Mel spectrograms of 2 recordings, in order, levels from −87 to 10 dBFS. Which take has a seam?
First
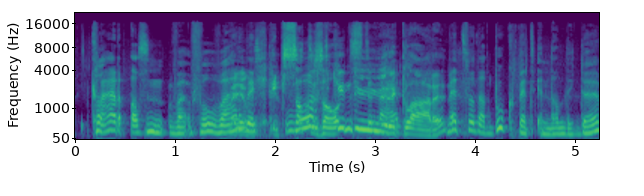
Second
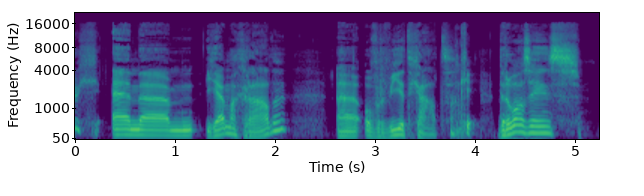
second; 1 cut; at 4.1 s

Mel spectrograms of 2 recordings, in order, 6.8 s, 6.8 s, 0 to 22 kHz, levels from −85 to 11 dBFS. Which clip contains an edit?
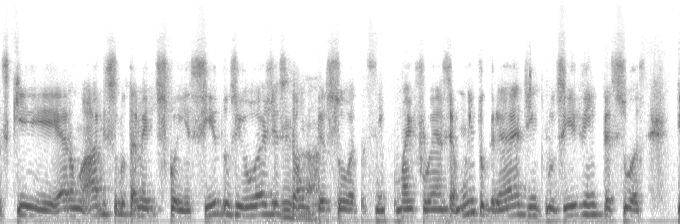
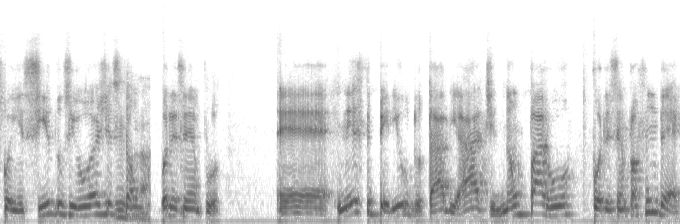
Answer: second; 1 cut; at 1.5 s

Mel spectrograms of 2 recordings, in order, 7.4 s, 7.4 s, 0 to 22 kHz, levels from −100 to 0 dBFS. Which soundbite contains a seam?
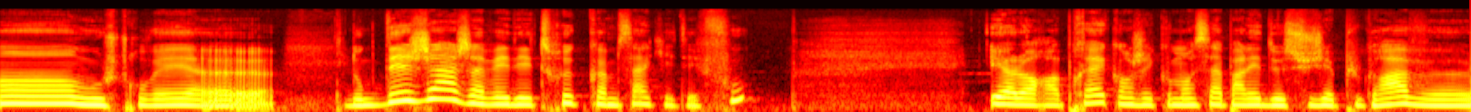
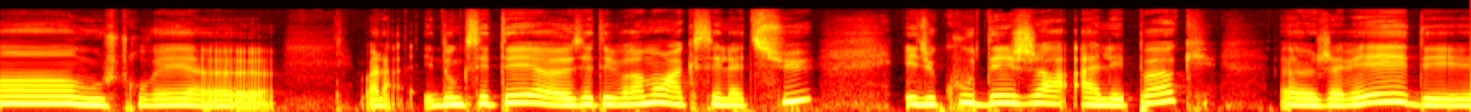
first; 1 cut; at 1.7 s

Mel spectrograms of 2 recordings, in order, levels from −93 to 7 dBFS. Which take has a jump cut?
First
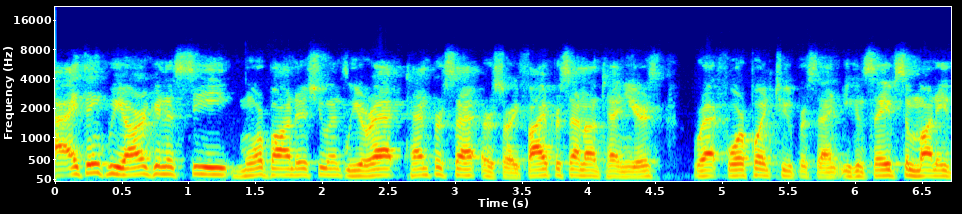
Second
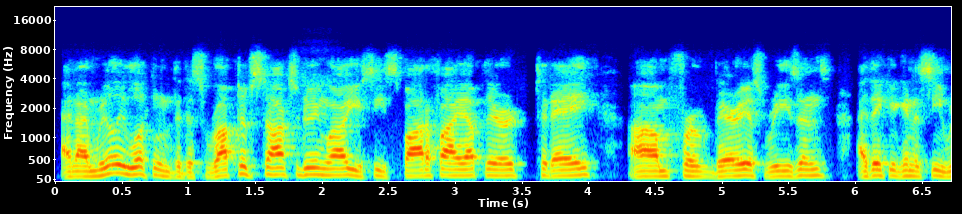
first; 1 cut; at 2.2 s

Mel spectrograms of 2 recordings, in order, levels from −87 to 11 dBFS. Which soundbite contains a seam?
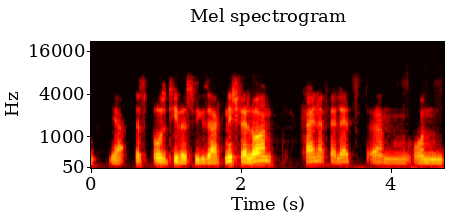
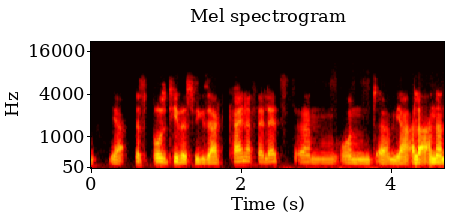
second; 1 cut; at 1.8 s

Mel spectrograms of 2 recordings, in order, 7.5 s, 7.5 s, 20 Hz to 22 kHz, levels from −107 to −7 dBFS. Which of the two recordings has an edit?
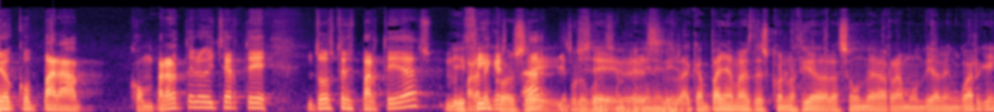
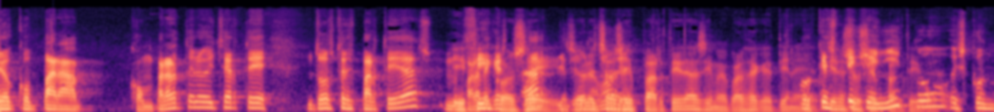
first; 1 cut; at 4.3 s

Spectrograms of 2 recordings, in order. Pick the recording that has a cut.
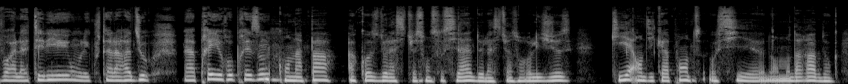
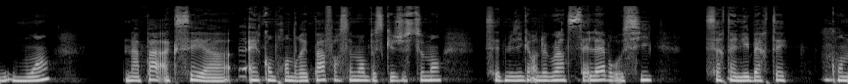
first; 2 cuts; at 2.7 s, 7.1 s

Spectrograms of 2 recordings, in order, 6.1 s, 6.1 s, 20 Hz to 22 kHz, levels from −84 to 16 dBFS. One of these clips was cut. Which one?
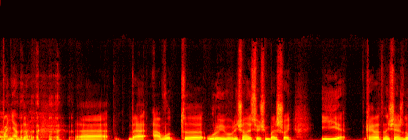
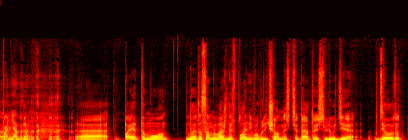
first; 1 cut; at 1.8 s

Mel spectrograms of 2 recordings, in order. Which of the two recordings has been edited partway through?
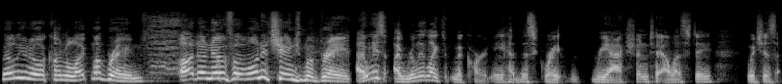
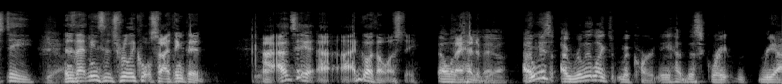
first; 1 cut; at 3.5 s

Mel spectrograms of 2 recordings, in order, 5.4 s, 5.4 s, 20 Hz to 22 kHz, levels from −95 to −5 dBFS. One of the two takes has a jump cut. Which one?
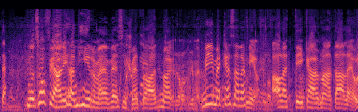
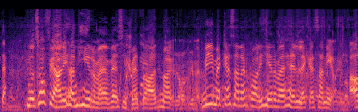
first; 1 cut; at 3.7 s

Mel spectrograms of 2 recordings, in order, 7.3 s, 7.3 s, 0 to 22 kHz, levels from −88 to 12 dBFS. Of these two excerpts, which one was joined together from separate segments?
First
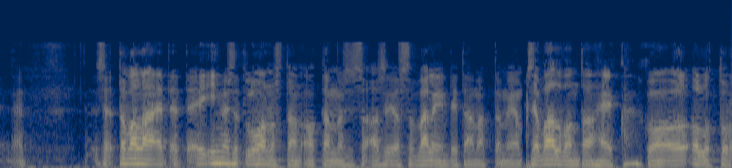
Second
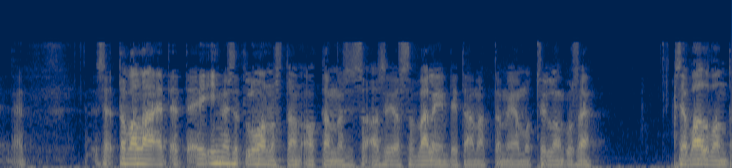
first; 2 cuts; at 5.2 s, 6.2 s

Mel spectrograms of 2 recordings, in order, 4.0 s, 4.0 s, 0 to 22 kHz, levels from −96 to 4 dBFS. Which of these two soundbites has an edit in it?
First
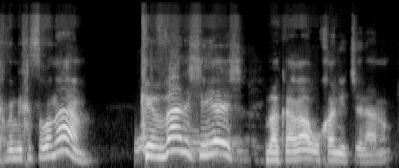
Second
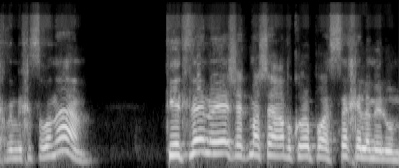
first; 2 cuts; at 1.4 s, 2.7 s

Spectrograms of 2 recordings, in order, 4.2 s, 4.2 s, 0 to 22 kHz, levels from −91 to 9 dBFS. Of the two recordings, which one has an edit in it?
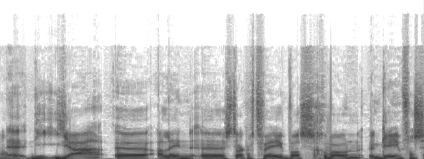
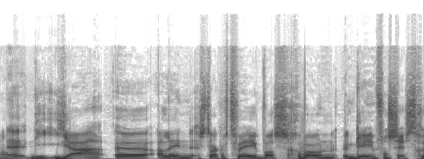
second; 1 cut; at 2.0 s

